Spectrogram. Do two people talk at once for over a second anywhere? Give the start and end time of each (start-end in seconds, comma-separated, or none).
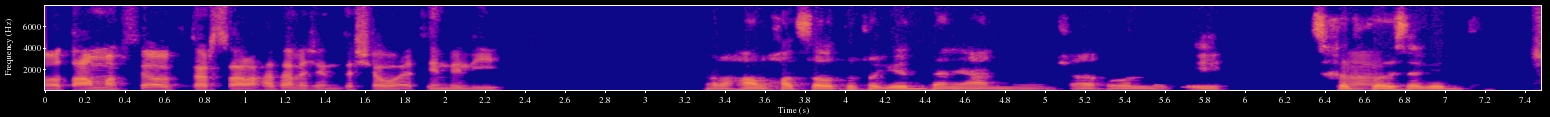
none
